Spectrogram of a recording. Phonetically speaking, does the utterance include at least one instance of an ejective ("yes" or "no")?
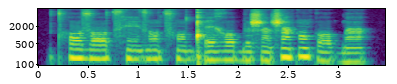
yes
